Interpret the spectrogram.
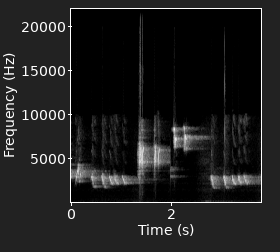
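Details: Orange-headed thrush song, used as a lure for stressed birds that stopped singing: fast slurred trilled phrases at mid-high pitch, a brief higher burst in the middle, then another run of quick repeated notes.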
